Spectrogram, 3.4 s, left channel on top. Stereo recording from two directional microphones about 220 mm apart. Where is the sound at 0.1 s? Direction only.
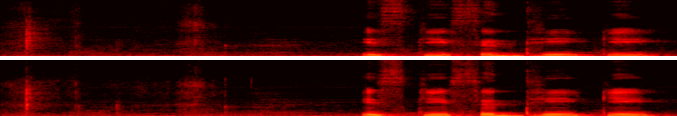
40° right (ahead or behind).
